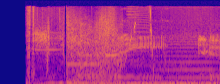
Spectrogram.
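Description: Electronic intro sting: steady synthesized beeps, warbling pitch sweeps and a sharp click over a steady low hum, starting abruptly after a moment of silence.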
